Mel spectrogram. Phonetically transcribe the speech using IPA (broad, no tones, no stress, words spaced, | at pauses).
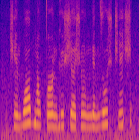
t͡ʃẽbɔbũl tˤə̃ ŋɡyʃəʃũl ŋenzuʃt͡ʃẽʃ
